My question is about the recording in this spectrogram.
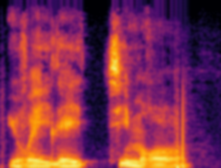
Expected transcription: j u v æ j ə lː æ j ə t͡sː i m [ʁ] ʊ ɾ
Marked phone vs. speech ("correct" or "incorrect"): correct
